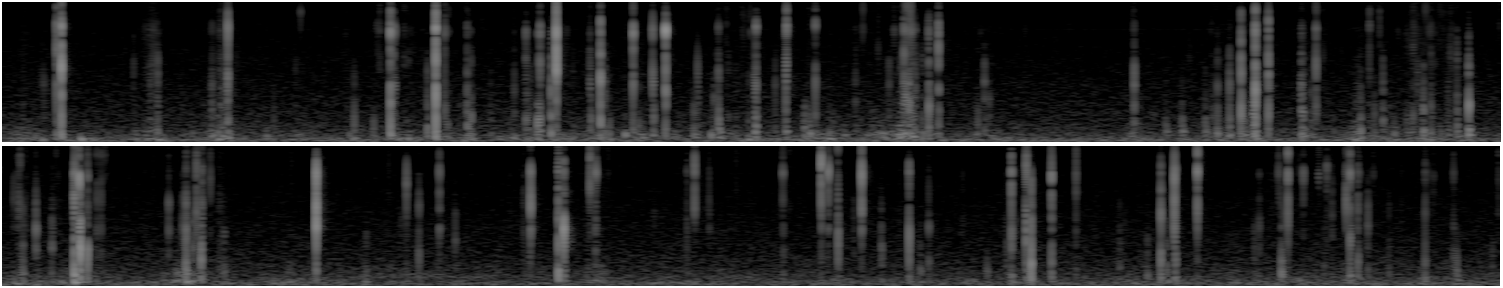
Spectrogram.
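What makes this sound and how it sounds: A disposable plastic spoon sealed in a small, clear, thin plastic film sleeve is held in both hands close to the microphone while fingertips rub, crinkle and scratch the wrapper. Dozens of sharp, bright crackles and clicks come in irregular bursts over a quiet, soft rustling, each dying away almost instantly.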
